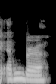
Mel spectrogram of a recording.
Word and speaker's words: Edinburgh: You gotta say Edinburgh. That's how it's said. I'll say Edinburgh. – Yeah, it's Edinburgh.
